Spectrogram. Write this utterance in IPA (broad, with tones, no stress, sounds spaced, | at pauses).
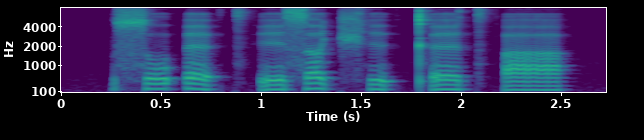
s o˨˦ ʔ ɛ˨ ʔ t͡sʼ e˨ s ɐ˦ t͡ʃʰ ɪ˧ ʔ kʼ ɛ˧ t͡sʼ a˨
